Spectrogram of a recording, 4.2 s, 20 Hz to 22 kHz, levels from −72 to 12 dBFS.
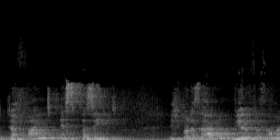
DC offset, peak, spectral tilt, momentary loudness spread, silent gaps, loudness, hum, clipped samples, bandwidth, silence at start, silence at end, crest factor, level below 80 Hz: under 0.1%; -8 dBFS; -4 dB/octave; 16 LU; none; -23 LUFS; none; under 0.1%; 13 kHz; 0 s; 0 s; 16 dB; -54 dBFS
